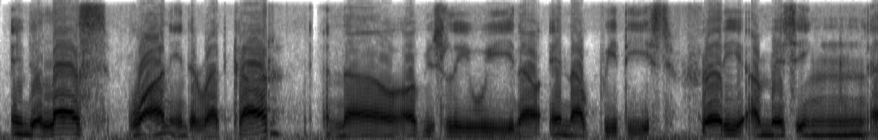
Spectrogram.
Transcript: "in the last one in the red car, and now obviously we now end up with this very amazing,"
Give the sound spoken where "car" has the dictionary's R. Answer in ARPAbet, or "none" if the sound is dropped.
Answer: R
